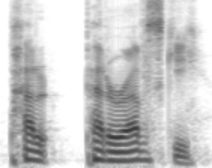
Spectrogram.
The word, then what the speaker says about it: Paderewski: Sometimes the W is right before a ski makes a V sound. Like I know in Polish it does. So and maybe it's Paderewski.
